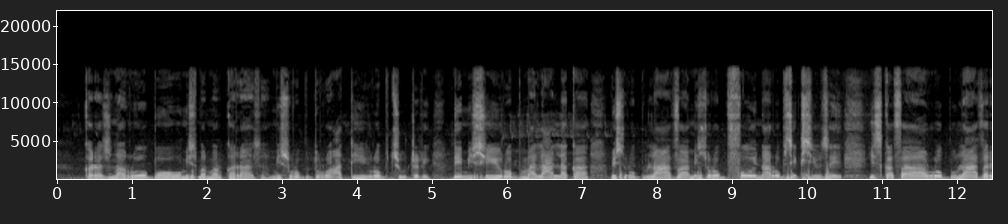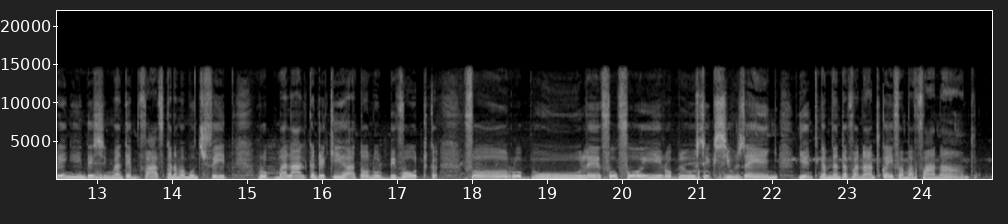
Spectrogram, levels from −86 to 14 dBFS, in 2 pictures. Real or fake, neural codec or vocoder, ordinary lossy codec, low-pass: fake; vocoder, 48 kHz, 128 mel bands, Vocos; none; 14.4 kHz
